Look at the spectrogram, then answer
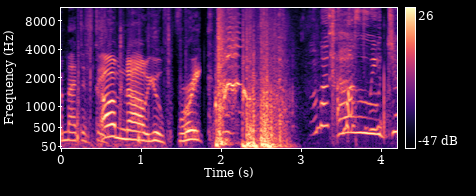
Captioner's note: smack, scream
